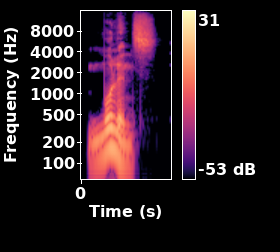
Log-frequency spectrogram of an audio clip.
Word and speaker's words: Mullins: Ähm, Mullins, der Backup-Quarterback, heißt wohl Mullins. Es gibt immer wieder Neues, was man lernt in Aussprache.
